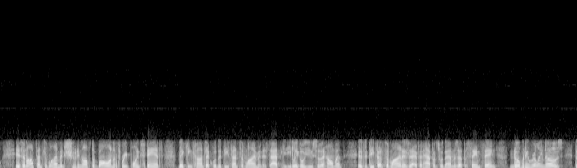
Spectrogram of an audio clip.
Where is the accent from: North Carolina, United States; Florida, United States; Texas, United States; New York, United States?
Florida, United States; I grew up in South Florida watching Dan Fouts and the beard and those blue and yellow uniforms and Air Coryell.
